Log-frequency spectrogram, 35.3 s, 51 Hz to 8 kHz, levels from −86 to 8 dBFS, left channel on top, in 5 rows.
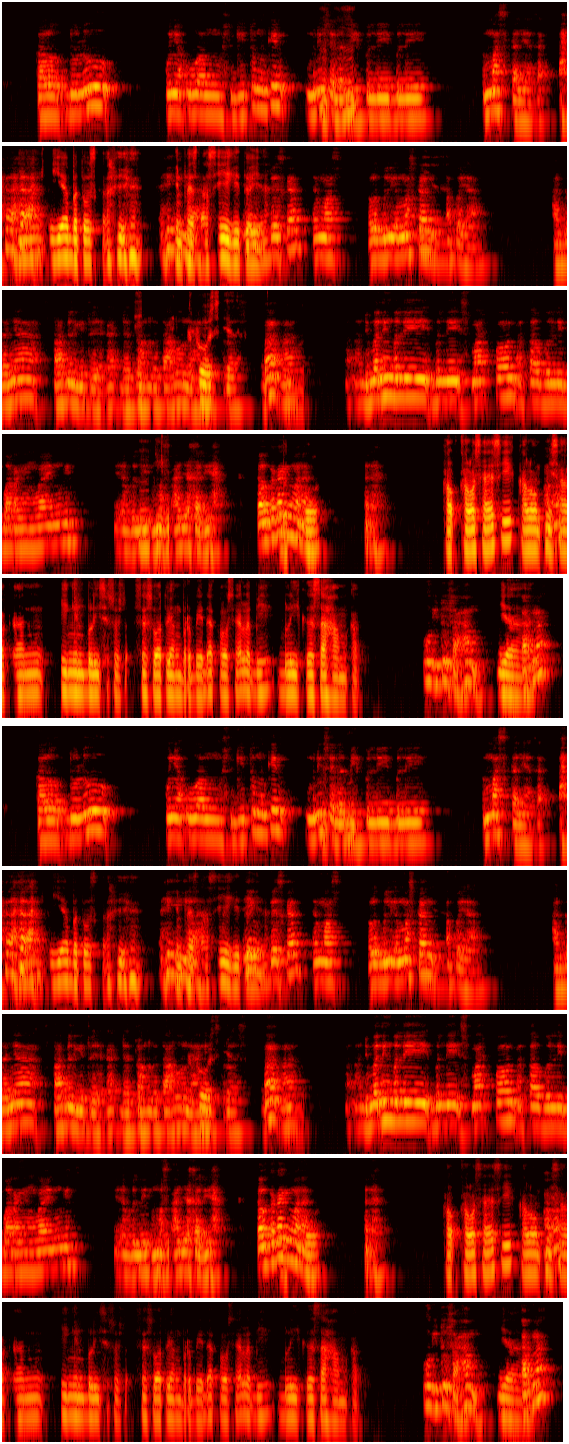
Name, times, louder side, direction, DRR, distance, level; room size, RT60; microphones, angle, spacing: voice 1, 0.4-1.3 2.0-3.5 3.8-5.3 6.0-7.5 9.0-9.6 10.1-11.3 11.6-13.1 13.9-17.0 17.4-17.8 18.4-22.1 22.6-23.9 24.4-25.0 25.7-26.0 28.0-28.2 33.5-34.2 34.7-35.1, equal, 25° right, 3.3 m, -34 dB
voice 2, 4.0-4.4 7.3-8.8 9.2-10.4 12.3-12.5 15.8-15.9 16.5-17.1 17.4-17.8 22.9-23.3 24.7-25.1 26.7-32.7 34.4-34.9, left 6 dB, 70° left, 0.3 m, -31 dB
8.0 x 6.3 x 3.2 m
head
